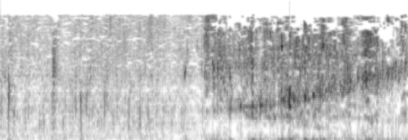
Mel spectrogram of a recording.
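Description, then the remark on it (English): Boiling water bubbles and trickles softly, then a steady, louder pour splashes onto instant noodles in a container for the last couple of seconds, with no talking. “When the water is boiling, add the water to the noodles.”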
